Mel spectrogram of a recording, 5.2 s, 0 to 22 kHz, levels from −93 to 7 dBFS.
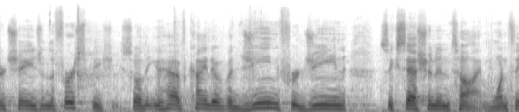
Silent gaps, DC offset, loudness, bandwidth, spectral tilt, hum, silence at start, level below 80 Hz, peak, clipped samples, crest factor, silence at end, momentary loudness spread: none; under 0.1%; -28 LUFS; 12 kHz; -7.5 dB/octave; none; 0 s; -50 dBFS; -10 dBFS; under 0.1%; 16 dB; 0 s; 7 LU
